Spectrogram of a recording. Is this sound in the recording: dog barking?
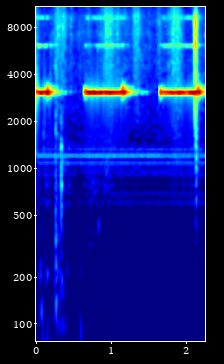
no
